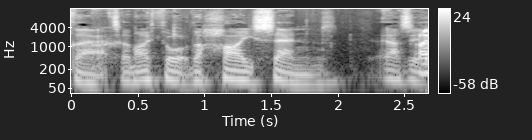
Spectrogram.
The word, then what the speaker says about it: Hiscend: Hisend, not as in like It's H-I... Oh, hang on. I've just gone off the... The Dynamo, it's spelt H-I-S-C-E-N-D. As in ascending? – High-send.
